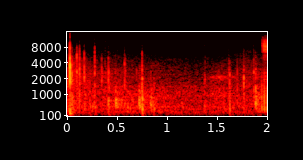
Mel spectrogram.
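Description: A plastic bag of 3 to 6 mm orchid bark crinkling and the fine bark pieces rattling as a handful is scooped out: a few faint crackles and clicks, mostly in the first second.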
